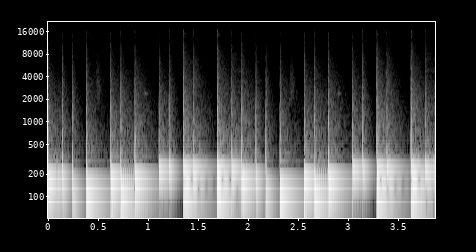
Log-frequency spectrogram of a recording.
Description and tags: tom bass 1
synthetic low toms loop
